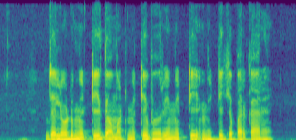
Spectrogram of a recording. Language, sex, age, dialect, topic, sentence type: Magahi, male, 18-24, Southern, agriculture, statement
